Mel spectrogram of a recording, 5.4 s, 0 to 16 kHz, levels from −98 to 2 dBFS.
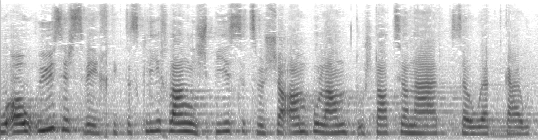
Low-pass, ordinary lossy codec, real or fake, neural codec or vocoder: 14.4 kHz; AAC, 64 kbps; real; none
